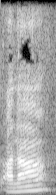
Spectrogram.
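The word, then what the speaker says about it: أنا: words this means that the alif is not pronounced in continuous reading but it is to be pronounced in the pausal form when you pause ana you read the alif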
